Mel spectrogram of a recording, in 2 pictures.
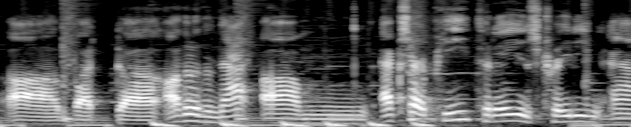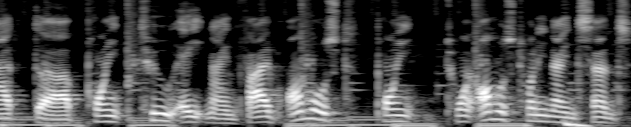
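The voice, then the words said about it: Slightly hoarse voice. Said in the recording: “If I sound a little bit hoarse, by the way, or whatever, I have an allergy that's kicked in horribly”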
